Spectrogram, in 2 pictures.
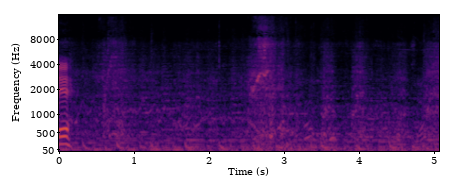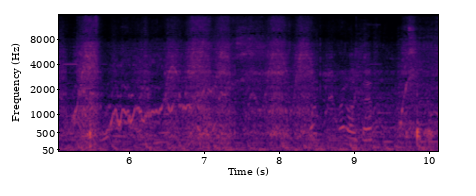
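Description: Electric motors and gearboxes of several RC rock crawlers whining as the trucks crawl over dirt and sticks, with a rising whine about halfway through as one is given more throttle.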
